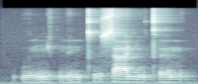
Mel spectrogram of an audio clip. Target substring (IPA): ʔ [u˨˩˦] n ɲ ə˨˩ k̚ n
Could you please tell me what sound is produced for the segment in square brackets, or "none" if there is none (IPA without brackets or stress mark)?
u˨˩˦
